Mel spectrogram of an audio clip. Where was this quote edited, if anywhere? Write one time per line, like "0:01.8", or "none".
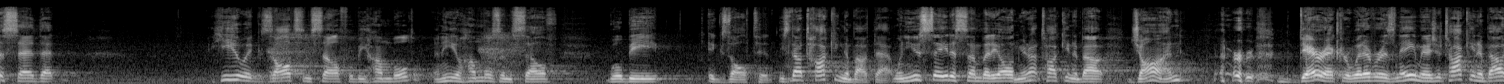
0:07.7
0:10.1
